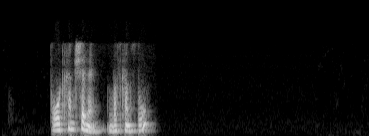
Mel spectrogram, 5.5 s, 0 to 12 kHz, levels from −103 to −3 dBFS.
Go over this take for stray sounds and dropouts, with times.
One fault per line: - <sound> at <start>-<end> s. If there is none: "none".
none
